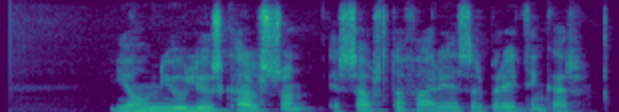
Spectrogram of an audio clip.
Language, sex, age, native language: Icelandic, male, 50-59, Icelandic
